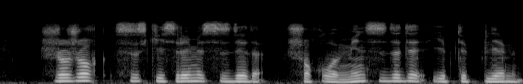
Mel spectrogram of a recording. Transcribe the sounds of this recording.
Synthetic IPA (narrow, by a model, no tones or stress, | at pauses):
ʒ̥oʒoq̚sɪzkʲʰe̞sɪɾe̞me̞sːɪzd̪e̞d̪ɪ | ʃoqəlˠəmmːe̞nsɪzd̪ɪd̪eje̞p̚t̪e̞p̚bɪle̞mɪn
